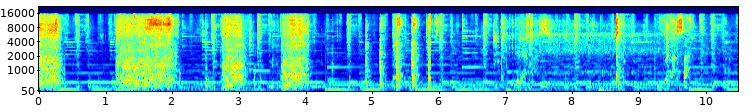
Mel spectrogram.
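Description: Hand-held immersion blender (stick blender) pureeing a vegetable mixture in a bowl, run in short bursts: one stopping just after the start, then three more, the last ending about four seconds in. Background music runs under it and carries on alone afterwards.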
